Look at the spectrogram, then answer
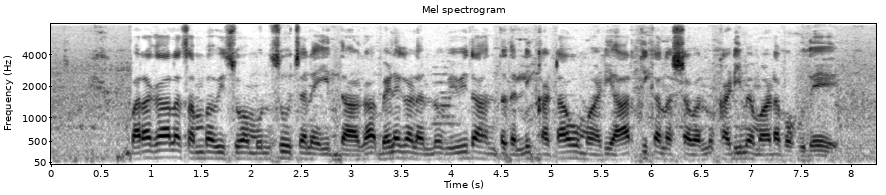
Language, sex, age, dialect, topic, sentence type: Kannada, male, 60-100, Coastal/Dakshin, agriculture, question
